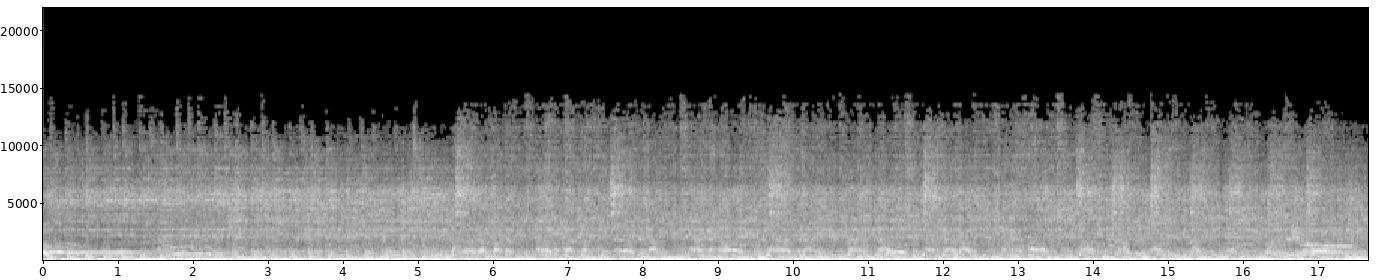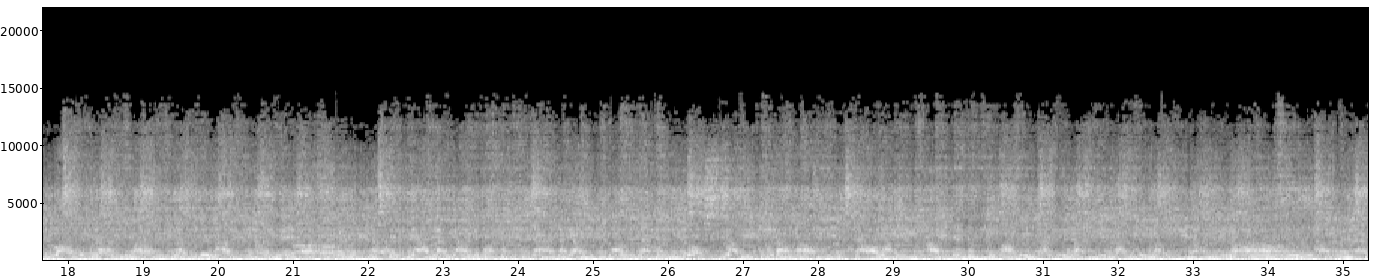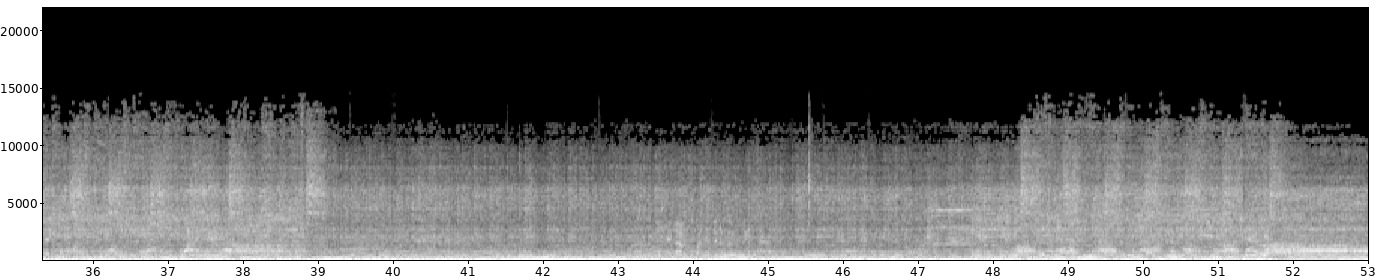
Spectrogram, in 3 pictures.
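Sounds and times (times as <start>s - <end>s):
shouted lead vocal: 0.0s - 3.1s, 4.3s - 39.4s, 48.2s - 53.0s
distorted guitar and bass: 0.0s - 53.0s
punk band playing live: 0.0s - 53.0s
person shouting vocals: 11.1s - 11.8s.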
